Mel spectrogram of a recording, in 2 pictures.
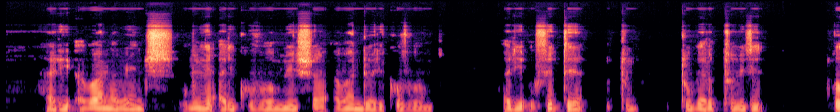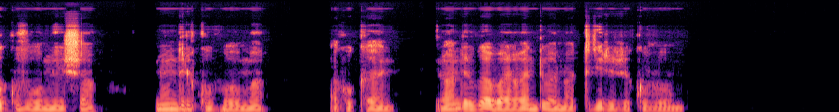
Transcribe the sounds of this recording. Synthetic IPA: haɾiʔaβaːnaβe̞ːnt͡ʃi̥umŋe̞ʔaɾikʰuvo̞ːmeːʃaʔːβaːndiβaɾikʰuvoːma | haɾiʔufite̞ | tuɡaɾutʰuβiɾi | wokuvoːmeːʃa | nuːndiɾikuvo̞ːma | a̰ko̞kʰaːndi | ɾuhaːndeɾɡwaːβaaβaːndiβaːnaβateɡeɾeʒe̞kuvoːma

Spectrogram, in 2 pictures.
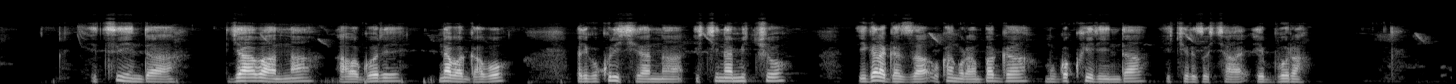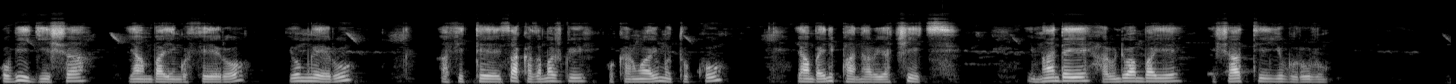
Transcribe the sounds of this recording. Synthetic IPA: it͡siːnda | ɾɟaːβaːnaːβaɡo̞ɾe̞ | naβaɡaβo̞ | βaɾiɡukuɾiciɾanaicinamit͡ʃo̞ | iɡaɾaɡazaukaːŋɡuɾambaɡamub̚ɡo̞kwiːɾiːndaico̞ɾe̞zo̞caeboɾa | uβiːɡiːʃa | jaːmbaje̞ŋɡo̞fe̞ɾo̞ | juːmŋe̞ːɾu | afite̞nsakazamaʒɡwikukanŋwajumutukʰu | jaːmbaje̞nipaːn̥haɾo̞jat͡ʃit͡se̥ | im̥haːndeje̞haɾuːndiwaːmbaje | iʃaːtʰijuβuɾuɾu

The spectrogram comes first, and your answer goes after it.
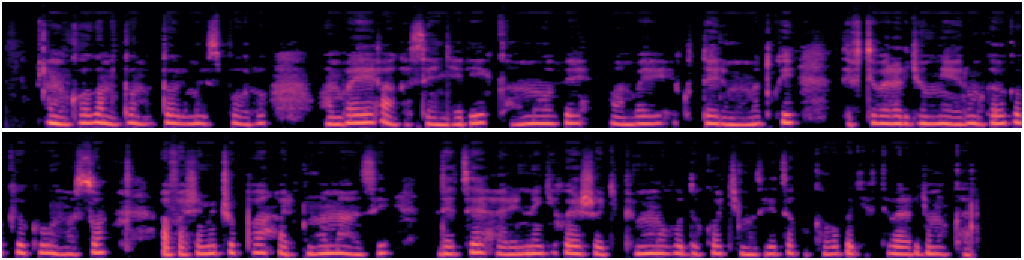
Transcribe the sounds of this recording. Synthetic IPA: umukʰo̞ːbɡamutowamatouɾimuɾispo̞ːɾo̞waːmbaje̞aɡase̞ːɲɟe̞ɾikʰanove̞ | waːmbaje̞ku̥teɾemumatwiz̥ifi̥tiβaɾaɾɟuːmŋe̞ːɾomukaekakikuβumuso̞afaʃemit͡ʃupʰahaɾikumŋamaːzi | nde̞t͡se̞haɾiniɟiko̞ɾe̞ʃo̞ɟipʰimemuβudukʰo̞cimuziɾit͡sekukʰaβukoɟifi̥tiβaɾaɾɟuːmukʰaɾa

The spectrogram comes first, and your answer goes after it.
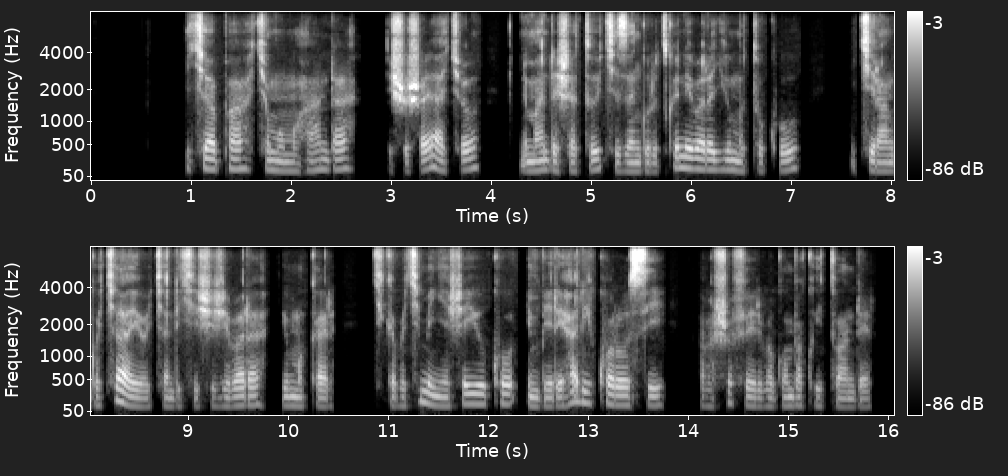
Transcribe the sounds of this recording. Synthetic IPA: icaːpʰaco̞mumuhaːnda | iʃuʃajaːco̞ | nʔḭmaːndeʃatucizeːŋɡuɾut͡skwe̞niːβaɾaɾɟumutukʰu | iciɾaːŋɡo̞caːjo̞caːndiciːʃiʒiβaɾaɾjumukʰaɾe̞ | ci̥kaβacime̞ɲe̞ːʃajuːkʰo̞imbe̞ɾe̞ɦaɾikwoɾo̞si | aβaʃo̞fe̞ːɾiβaɡo̞ːmbakwiːtʰo̞ːnde̞ɾa

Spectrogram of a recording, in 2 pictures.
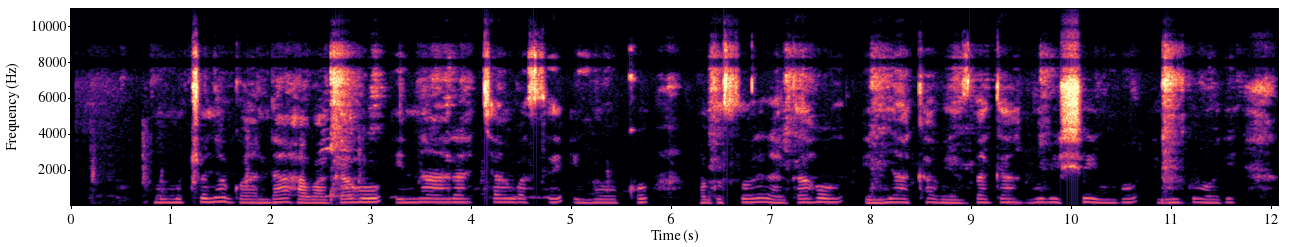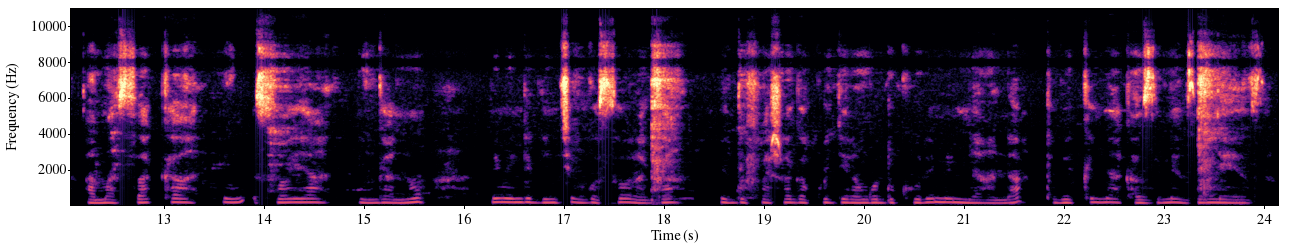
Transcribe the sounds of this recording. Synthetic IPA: mumut͡ʃoɲaɾɡwaːndaɦaβaɡaɦo̞inaːɾacaːŋɡwase̞imoːkʰo̞βaɡuso̞ɾe̞ɾaɡaɦo̞ | imɲaːkʰaβeːzaɡamuβiʃiːmbo̞iβiɡo̞ːɾiamasakʰa | iso̞ja | iŋɡano̞ | niβiːndiβjiːnt͡ʃiβaɡosoɾaɡa | βidufaʃaɡakuɟiɾaŋɡo̞dukʰuɾe̞nimɲaːndatuβikiːmɲaːkʰazime̞zene̞ːzḁ

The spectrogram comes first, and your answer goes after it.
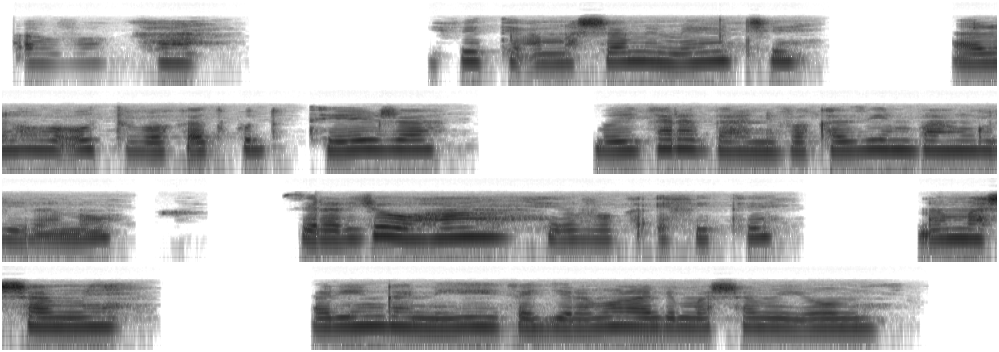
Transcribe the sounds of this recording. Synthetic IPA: avakʰa | ifitʰe̞ʔamaʃamime̞ːnʃi | haɾihootuvakatkudu̥tʰe̞ːʒa | muiɡaɾaɡaɾanivakaziːmbaːŋɡuɾiɾa̰no̞ | z̥iɾaɾjoːɦajovakʰaʔifitʰe̞ | nʔamaʃami | aɾiŋɡanijeɡaɟiɾamonaːndimaʃamijoːmɲe

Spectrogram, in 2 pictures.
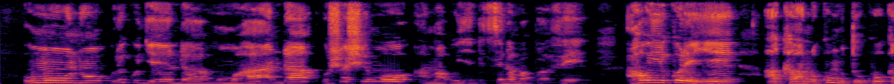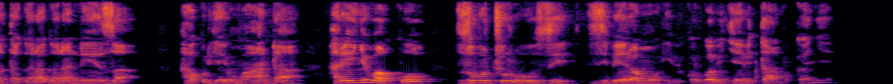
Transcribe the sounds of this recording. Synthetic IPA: umuːn̥huːɾikuɟe̞ːndamumuɦaːndauʃaʃe̞mo̞amaβujende̞t͡se̞namapave̞ | aɦo̞jiːko̞ɾe̞je̞ | akʰaːnukumutukukataɡaɾaɡaɾane̞ːza | hakuɾɟajumuhaːnda | haɾiɲuβako̞ | zuβut͡ʃuɾuːziziβe̞ːɾamoʔiβiko̞ɾɡwaβiɟijeβitaːndukaɲe̞

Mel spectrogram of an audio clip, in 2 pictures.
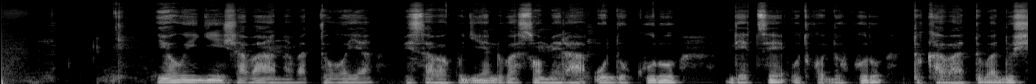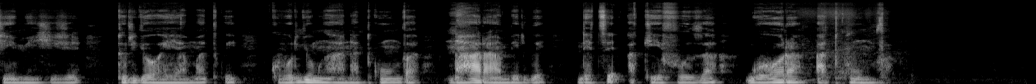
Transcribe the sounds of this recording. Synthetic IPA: ijowiːɟiːʃaβaːnaβato̞ːja | βisaβakuɟieḛːnduβaso̞̰me̞ɾa̰udukuɾu | nde̞t͡se̞utwo̞̰dukuɾutukʰaβatuβa̰duʃimiʃiʒe̞ | tuɾjo̞ːhe̞jamatwi | kuβuɾjumŋaːnatwuːɱva | n̥hahaɾaːmbiɾɡwe̞ | nde̞t͡se̞akiːfuːzaɡuho̞ɾaːtkuːɱva

